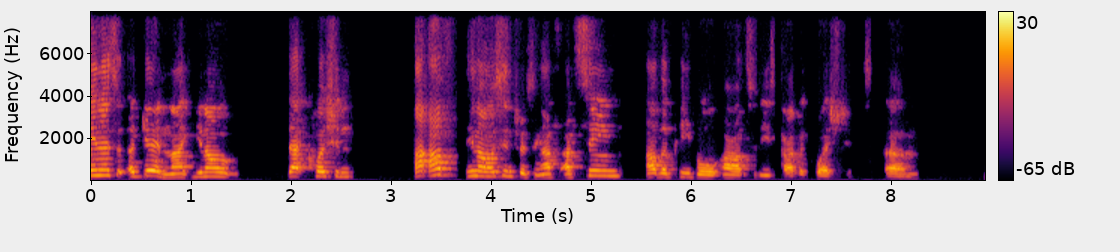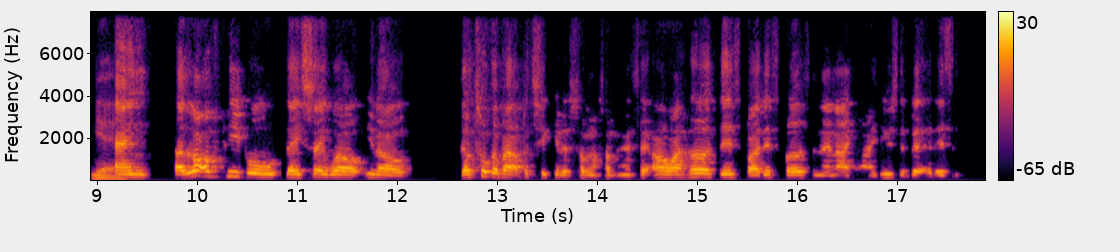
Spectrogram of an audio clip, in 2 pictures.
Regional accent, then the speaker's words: Barking, London, United Kingdom; born there; I was born just outside London, a place called Essex, which is it's weird because where I was born, I was born in Barking Hospital, but then right down the road is Romford, which is a London borough

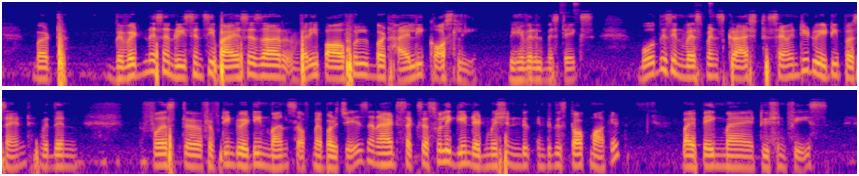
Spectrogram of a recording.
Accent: Kolkata, West Bengal, India; So I come from a family of four and I was born and brought up in Kolkata, India.

